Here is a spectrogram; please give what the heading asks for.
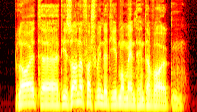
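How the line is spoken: Calling out again. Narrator (German): rief Leon wieder

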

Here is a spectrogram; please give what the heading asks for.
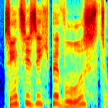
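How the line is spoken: Loud interrupting. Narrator (German): unterbrach ihn Umbridge laut

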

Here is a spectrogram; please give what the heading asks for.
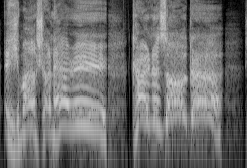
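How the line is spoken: Shouting. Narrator (German): schrie Hagrid

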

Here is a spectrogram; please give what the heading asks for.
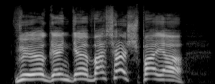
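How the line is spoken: Startled exclamation. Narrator (German): rief, der die Prüfung ebenfalls völlig vergessen zu haben schien

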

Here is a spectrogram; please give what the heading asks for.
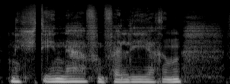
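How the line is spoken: Urgent whisper. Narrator (German): wisperte Hermine Harry und Ron eindringlich zu

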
